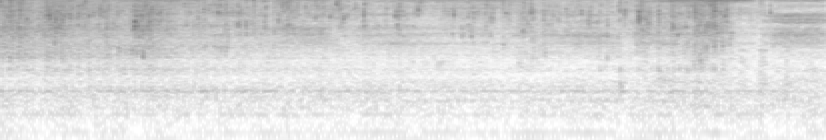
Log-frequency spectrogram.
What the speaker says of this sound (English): Now we are going to add our beef broth.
